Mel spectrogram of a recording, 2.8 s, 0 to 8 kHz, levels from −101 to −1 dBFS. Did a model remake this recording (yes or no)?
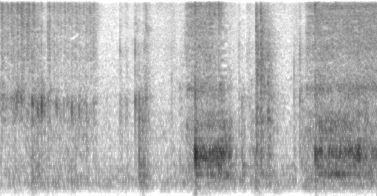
yes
